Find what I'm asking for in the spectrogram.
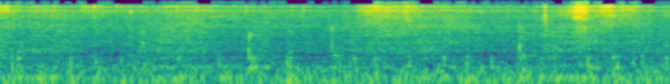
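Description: Sem beans and dried shrimp curry with coconut cream are stirred in a pan, a low, steady sizzle with soft scraping strokes and a few light clinks, fairly quiet and close.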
